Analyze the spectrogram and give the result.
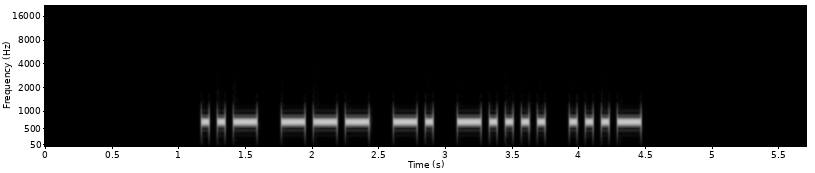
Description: Morse code, heard as a keyed tone, about 20 wpm, 700 Hz. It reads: UON6V
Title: Code Groups - 5 Letter:Numbers - 20wpm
